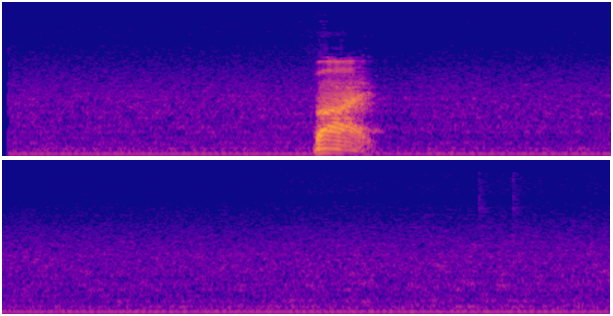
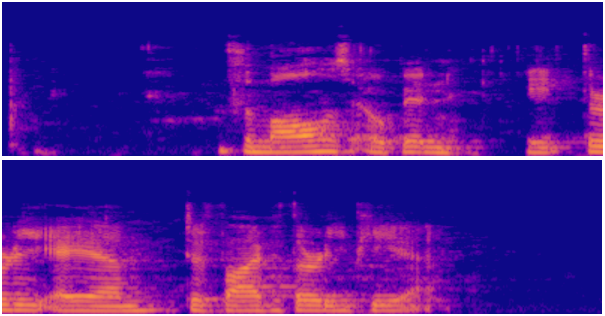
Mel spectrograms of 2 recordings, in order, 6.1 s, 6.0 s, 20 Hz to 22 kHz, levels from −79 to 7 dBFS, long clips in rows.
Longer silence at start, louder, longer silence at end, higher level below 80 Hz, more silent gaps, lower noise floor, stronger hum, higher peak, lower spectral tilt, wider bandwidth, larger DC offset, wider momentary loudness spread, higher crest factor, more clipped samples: first, 1.55 s vs 0.05 s; first, -16 LUFS vs -20 LUFS; first, 4.25 s vs 0.8 s; second, -62 dBFS vs -56 dBFS; neither; second, -45 dBFS vs -70 dBFS; neither; about the same, -2 dBFS vs -2 dBFS; about the same, -5.5 dB/octave vs -5.5 dB/octave; first, 16.5 kHz vs 7.8 kHz; neither; first, 29 LU vs 13 LU; first, 24 dB vs 18 dB; neither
